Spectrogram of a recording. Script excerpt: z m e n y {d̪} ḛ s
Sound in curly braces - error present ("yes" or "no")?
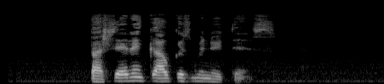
yes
